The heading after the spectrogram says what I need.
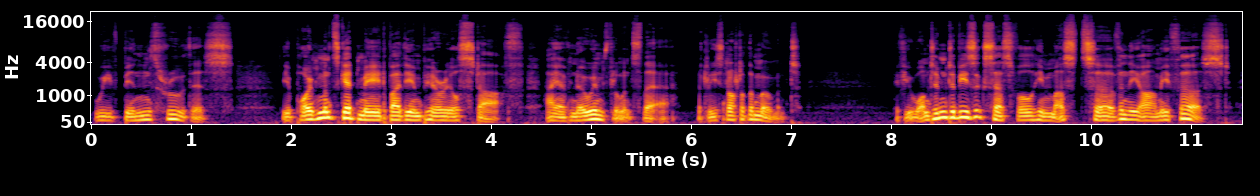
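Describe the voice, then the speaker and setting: Man playing a gruff, affectionate Roman commander. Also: lowish voice, animated, moderate pace, mellow, no echo, clean studio sound. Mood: gentle reasoning. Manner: affectionate, grumbling, authoritative. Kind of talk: audiobook character dialogue.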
